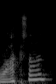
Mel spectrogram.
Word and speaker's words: Roxxon: As we've established, how do you pronounce it? Roxxon?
